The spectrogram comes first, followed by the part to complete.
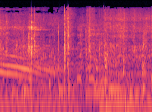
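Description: Skateboard on concrete, with a sharp board clack about a second in, over a music soundtrack with a steady bass line.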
